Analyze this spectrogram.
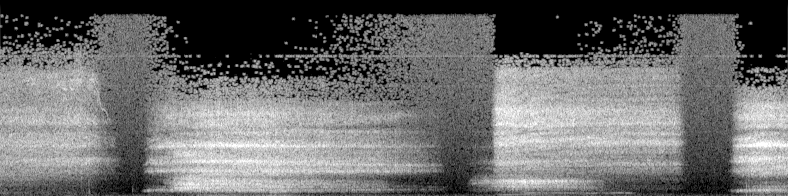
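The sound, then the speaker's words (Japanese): Deep, hissing breaths drawn through the nose during a tingling nasal treatment: three long rushing airflow sounds, the last one cut off, with no talk. “これで深呼吸しようか”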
